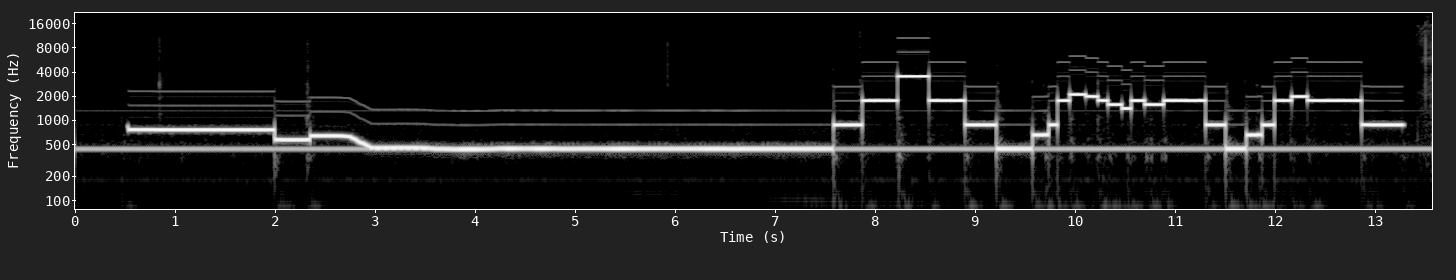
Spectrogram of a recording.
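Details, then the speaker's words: 1974 Minimoog after restoration, envelope generators and everything else off, filter set to self-oscillate: a clean, pure tone glides down, holds, then steps crisply between notes with no warble; filter oscillates and tracks properly. "so we got everything turned down here I'll turn down the envelope generators everything's off here we'll make this filter self oscillating"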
